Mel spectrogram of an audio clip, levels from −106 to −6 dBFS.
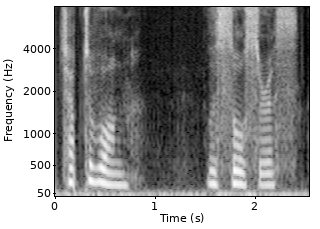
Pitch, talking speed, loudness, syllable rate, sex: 195 Hz, 95 wpm, -15 LUFS, 4.7 syllables/s, female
